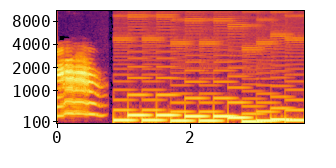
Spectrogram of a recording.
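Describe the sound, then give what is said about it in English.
A single drawn-out cat meow, clear, that falls in pitch at the end, then cuts straight into a bright electronic melody of sustained stepping notes. “Now over to the cat, who's been staring at us through the glass this entire broadcast.”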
